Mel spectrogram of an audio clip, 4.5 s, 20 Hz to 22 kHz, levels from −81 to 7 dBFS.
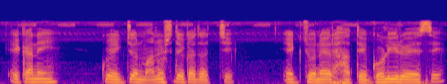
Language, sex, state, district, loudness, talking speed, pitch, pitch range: Bengali, male, Assam, Hailakandi, -16 LUFS, 120 wpm, 135 Hz, 125-145 Hz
